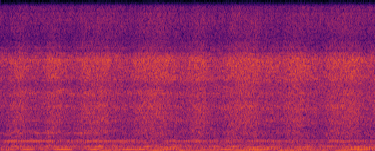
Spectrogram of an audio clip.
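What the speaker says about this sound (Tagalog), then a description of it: "Ire-rev ko lang po siya ng ganyan." A warmed-up car engine revs repeatedly, rising and falling in pulses over a steady idle, close and loud with no talking.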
